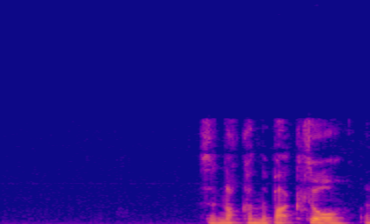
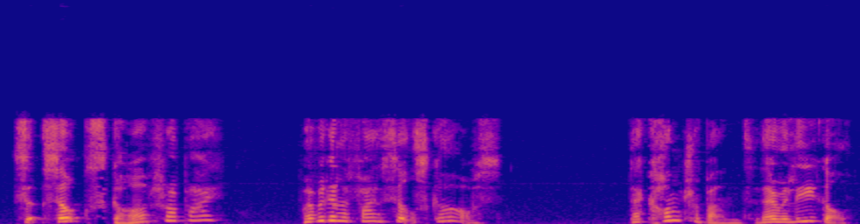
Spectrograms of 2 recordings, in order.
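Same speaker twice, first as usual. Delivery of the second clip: high, stammering shocked question; shocked disbelief; 10 semitones higher than usual. Acted. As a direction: recoil at an impossible request, pitched well up. Disciples shocked at strange request.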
